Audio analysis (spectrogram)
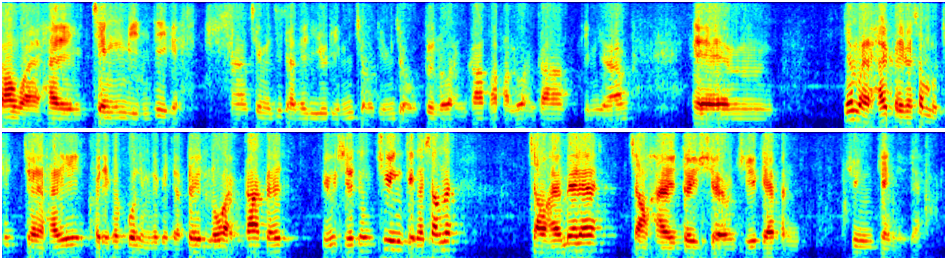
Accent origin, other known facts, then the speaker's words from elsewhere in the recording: China; 他好像我们中国人呢有一些叫做什么招魂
